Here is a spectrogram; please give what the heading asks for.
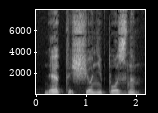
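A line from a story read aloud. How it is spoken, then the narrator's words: Quiet, relentless. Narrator (Russian): сказала тихо и неумолимо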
